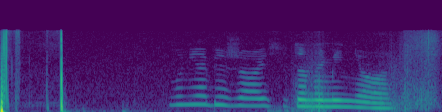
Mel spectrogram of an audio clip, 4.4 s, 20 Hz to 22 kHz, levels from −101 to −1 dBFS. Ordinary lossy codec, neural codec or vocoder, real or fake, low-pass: none; none; real; 7.2 kHz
